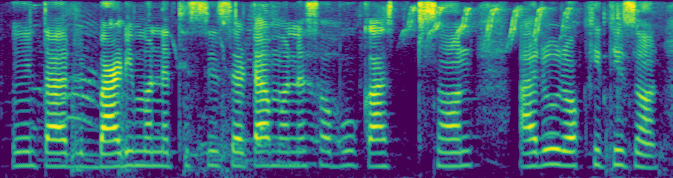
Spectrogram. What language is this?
Odia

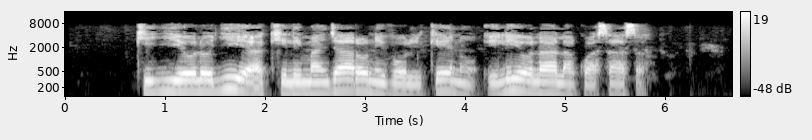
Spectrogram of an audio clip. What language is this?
Swahili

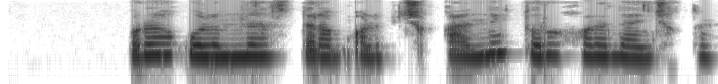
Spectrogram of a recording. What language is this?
Uzbek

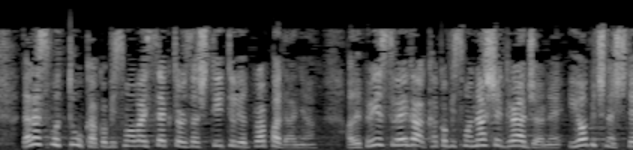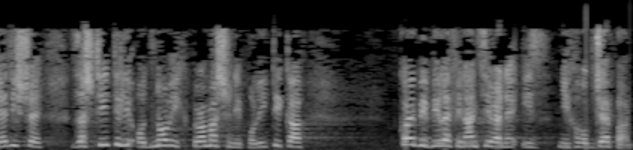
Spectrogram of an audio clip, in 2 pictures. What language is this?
Croatian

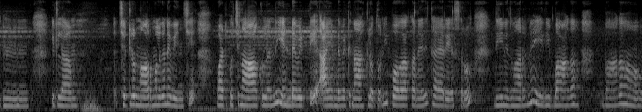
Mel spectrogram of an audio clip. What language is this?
Telugu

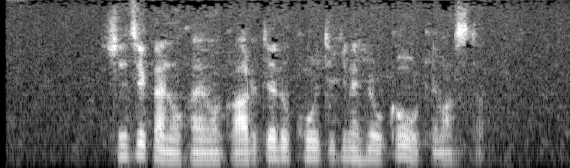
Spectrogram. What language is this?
Japanese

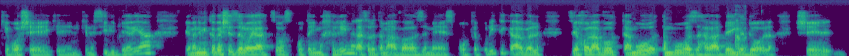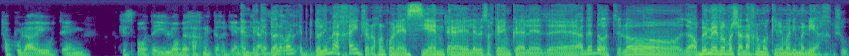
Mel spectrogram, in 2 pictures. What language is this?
Hebrew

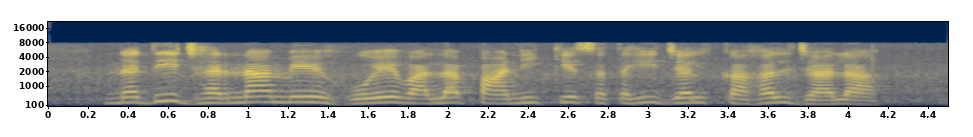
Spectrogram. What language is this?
Bhojpuri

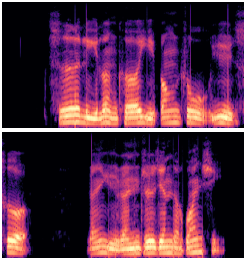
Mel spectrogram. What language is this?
Chinese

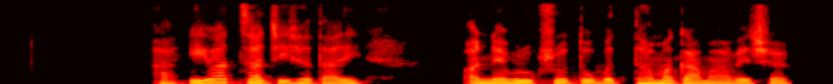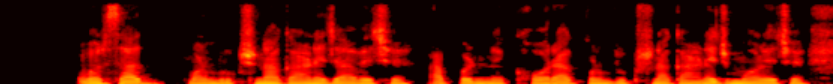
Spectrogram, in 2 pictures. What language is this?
Gujarati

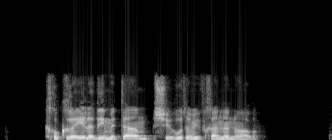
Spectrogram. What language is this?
Hebrew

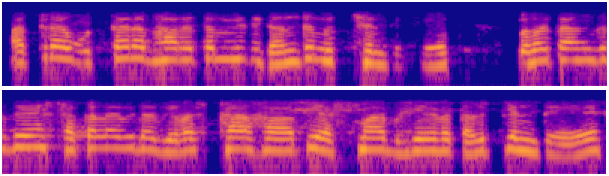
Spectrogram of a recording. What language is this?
Sanskrit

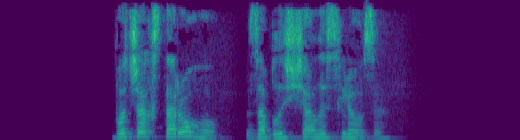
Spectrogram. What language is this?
Ukrainian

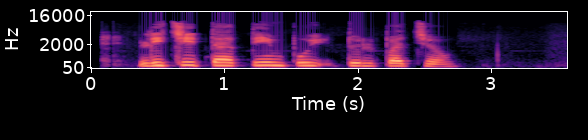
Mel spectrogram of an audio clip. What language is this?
Yanahuanca Pasco Quechua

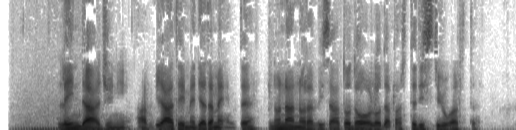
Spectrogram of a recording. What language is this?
Italian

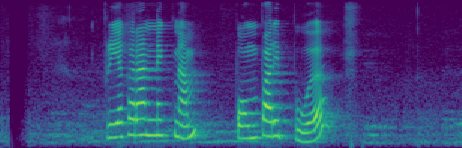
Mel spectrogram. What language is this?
Sinhala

